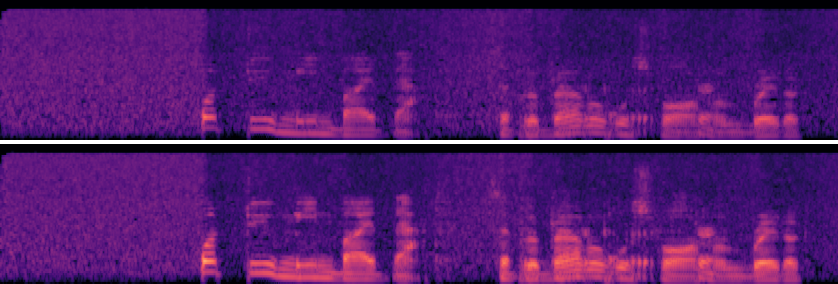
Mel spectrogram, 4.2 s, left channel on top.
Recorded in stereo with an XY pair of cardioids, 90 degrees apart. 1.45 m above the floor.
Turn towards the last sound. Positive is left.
turn(degrees=-60)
